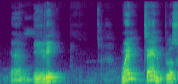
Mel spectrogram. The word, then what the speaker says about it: iri: So when 10 stands alone, it's pronounced as Iri.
